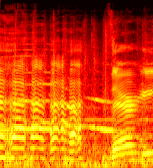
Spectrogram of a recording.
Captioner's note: laughter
